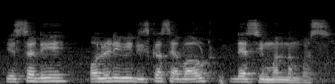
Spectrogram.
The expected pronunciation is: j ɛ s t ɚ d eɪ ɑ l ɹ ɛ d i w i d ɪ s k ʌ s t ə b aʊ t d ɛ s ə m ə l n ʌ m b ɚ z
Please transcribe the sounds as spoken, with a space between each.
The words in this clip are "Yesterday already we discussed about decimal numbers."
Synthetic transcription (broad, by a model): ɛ s t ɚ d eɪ ɑ l ɹ ɛ d i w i d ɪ s k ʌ s ə b aʊ t d ɛ s ə m ə l n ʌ m b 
